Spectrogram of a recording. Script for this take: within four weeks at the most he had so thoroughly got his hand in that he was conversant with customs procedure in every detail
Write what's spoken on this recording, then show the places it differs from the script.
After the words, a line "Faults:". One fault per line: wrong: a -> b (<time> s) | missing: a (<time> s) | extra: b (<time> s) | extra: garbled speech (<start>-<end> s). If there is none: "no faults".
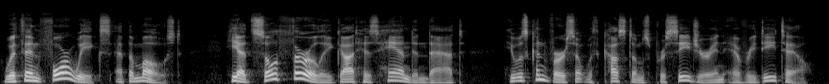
within four weeks at the most he had so thoroughly got his hand in that he was conversant with customs procedure in every detail
Faults:
no faults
